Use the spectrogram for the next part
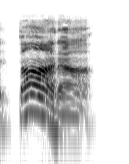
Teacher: se debe de utilizar la A media y entonces es donde se dice para, con una A media, no una A abierta como la del español.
